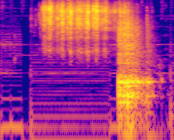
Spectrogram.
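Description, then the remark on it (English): Many dice are rolled, clattering and rattling across a hard surface, a busy burst of clicking that settles into a lower, tumbling rattle before stopping. No one speaks. “A lot of dice.”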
